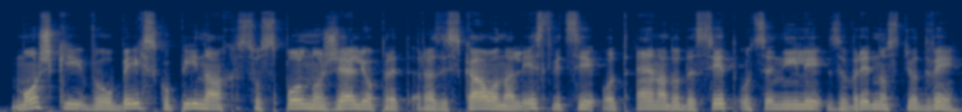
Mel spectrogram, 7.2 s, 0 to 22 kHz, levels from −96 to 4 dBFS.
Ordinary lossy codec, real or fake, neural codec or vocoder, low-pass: none; real; none; 14.4 kHz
